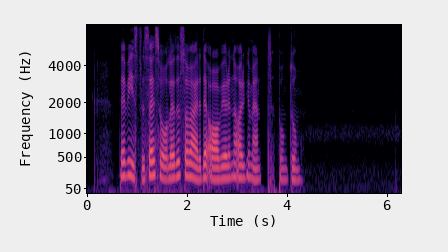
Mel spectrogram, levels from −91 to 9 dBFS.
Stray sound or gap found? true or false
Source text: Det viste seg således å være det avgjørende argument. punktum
false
